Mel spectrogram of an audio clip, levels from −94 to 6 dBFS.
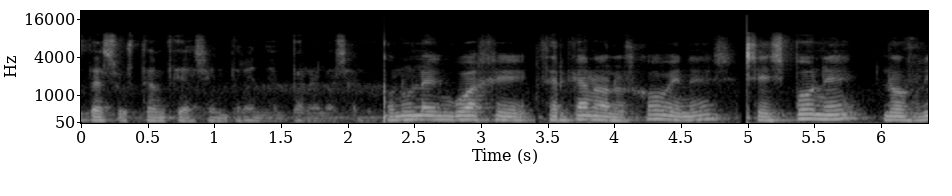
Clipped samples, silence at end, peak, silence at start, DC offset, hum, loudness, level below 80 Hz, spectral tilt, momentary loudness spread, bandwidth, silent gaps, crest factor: under 0.1%; 0 s; -16 dBFS; 0 s; under 0.1%; none; -38 LUFS; -66 dBFS; -5.5 dB/octave; 15 LU; 10 kHz; none; 22 dB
